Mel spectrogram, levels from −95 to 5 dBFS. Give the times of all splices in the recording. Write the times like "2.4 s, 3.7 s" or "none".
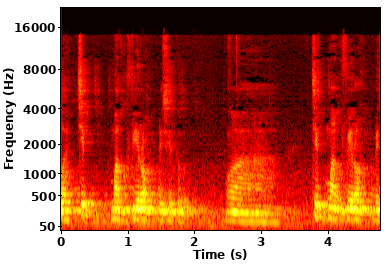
none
